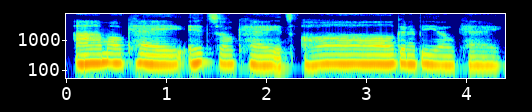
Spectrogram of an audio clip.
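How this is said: It is said in a soft lullaby voice.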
